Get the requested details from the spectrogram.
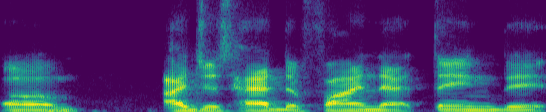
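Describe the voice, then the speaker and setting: A man with an American accent and a fairly low pitch speaks at a fairly slow pace in a monotone, flat intonation. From Chesapeake, Virginia, US. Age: 20s. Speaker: youth sports coach and mentor. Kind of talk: talk show interview.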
